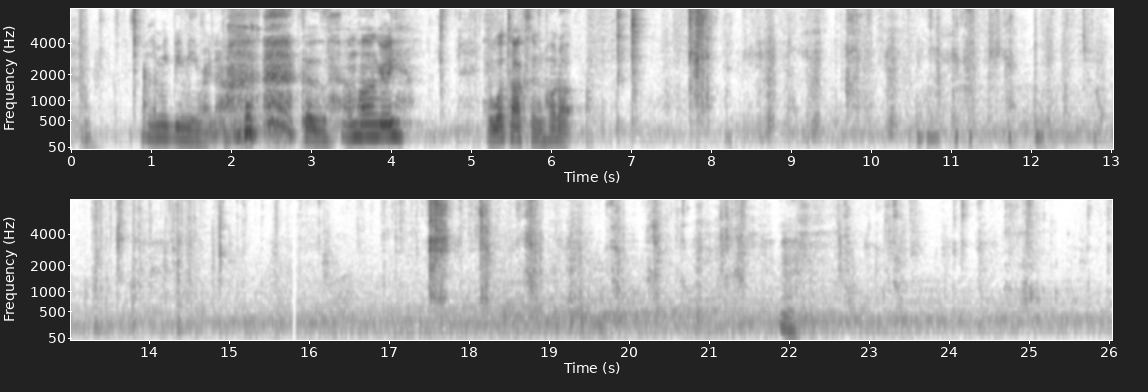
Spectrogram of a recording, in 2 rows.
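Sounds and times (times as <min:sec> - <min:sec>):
crunching and chewing of crisp chips: 0:06.8 - 0:26.0.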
